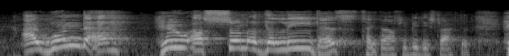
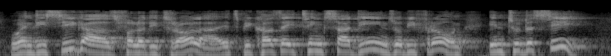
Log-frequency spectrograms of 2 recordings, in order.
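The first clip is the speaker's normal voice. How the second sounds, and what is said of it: Put-on French accent. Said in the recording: “That's quite a good French accent, isn't it?”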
